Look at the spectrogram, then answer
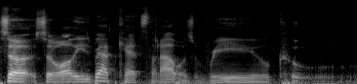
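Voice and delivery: affected, put-on, self-conscious narrator voice. Imitating how he reads a line: Morgan Freeman-style narrator voice. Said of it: "He's trying to get like I want to say Morgan Freeman, Montel Williams vibe going. So when he'll get in there and he'll be like".

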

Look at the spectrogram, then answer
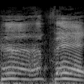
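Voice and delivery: very high, squeaky, animated cartoon schoolkid voice. Speaker describes someone who does the Cartman voice and imitates the Cartman voice. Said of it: "he does the Cartman voice".

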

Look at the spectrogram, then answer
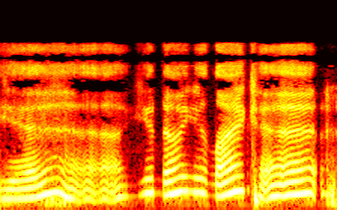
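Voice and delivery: creepy, smarmy villain voice, slow drawl, stretched "yeah". Describing a creepy villain's manner to the others: smarmy Overlord voice. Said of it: "he's just so smarmy and just like".

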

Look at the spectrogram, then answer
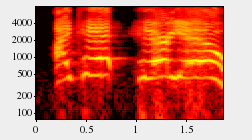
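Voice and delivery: mock very slow, high, loud, drawn-out screaming. Retelling a muffled phone call with a friend, retelling screaming at a friend. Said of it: "I'm screaming at my friend".

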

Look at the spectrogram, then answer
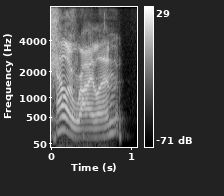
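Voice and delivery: normal talking voice

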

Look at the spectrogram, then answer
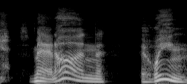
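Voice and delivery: swooping voice with wide pitch swings. Competing with another speaker: William Shatner impression. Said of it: "whoever had the better William Shatner".

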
